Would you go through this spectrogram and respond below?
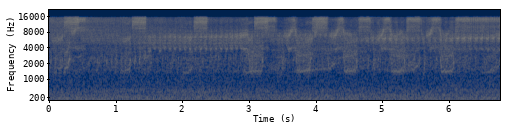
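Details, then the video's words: Cicadas on Hwangnyeongsan on a summer night, 1 August 2019, with the city audible behind them: high, rasping buzzy bursts starting and stopping irregularly, several callers overlapping above a persistent low drone of traffic. "황령산(Hwangnyeongsan)의 여름 매미소리"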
